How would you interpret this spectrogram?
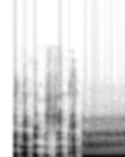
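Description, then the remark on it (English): A voice makes a few quick, choppy vocal sounds, then a loud, steady car-horn-like blare holds without a break to the end, unwavering. “Beep, beep. Oh, there's my husband.”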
